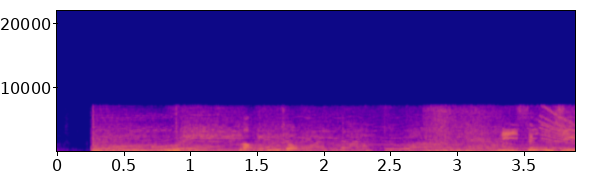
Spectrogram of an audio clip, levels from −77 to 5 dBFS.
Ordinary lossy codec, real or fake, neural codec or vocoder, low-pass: none; real; none; 7.2 kHz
